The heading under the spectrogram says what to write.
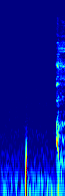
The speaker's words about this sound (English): Was it you just coughing in the back of the car then? That was me coughing in the back of the car.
